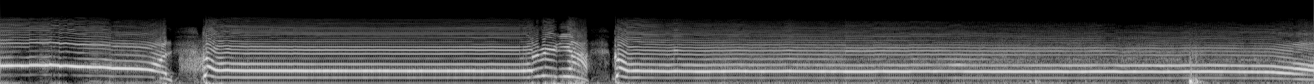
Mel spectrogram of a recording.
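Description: A radio football commentator's long drawn-out goal shout, "¡Gooool!", held on one steady high note for several seconds at a time. He breaks twice briefly for breath, and the pitch slides down as each held note ends.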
